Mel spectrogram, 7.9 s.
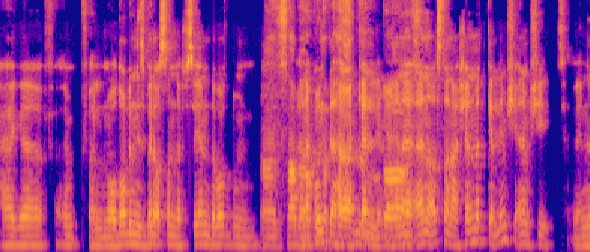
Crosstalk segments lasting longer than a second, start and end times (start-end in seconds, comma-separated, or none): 4.0-5.5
